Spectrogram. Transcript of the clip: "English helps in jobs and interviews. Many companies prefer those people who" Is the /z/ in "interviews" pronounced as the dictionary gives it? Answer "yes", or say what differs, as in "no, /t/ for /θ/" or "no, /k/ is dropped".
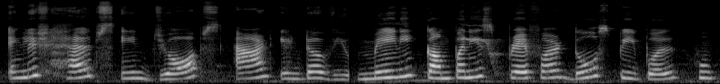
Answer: no, /z/ is dropped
